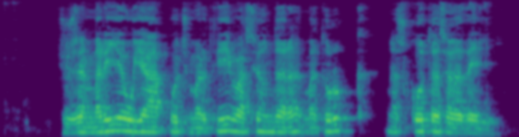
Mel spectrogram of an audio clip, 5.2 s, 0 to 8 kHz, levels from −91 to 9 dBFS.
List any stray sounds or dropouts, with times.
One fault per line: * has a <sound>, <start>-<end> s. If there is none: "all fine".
all fine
